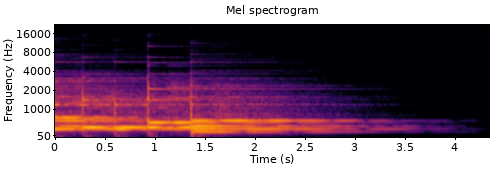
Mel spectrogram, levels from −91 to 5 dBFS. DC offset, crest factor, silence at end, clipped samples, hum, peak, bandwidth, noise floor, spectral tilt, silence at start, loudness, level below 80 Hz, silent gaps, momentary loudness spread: under 0.1%; 16 dB; 1.35 s; under 0.1%; 50 Hz at -55 dBFS; -4 dBFS; 10.5 kHz; -69 dBFS; -7 dB/octave; 0 s; -17 LUFS; -62 dBFS; none; 16 LU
